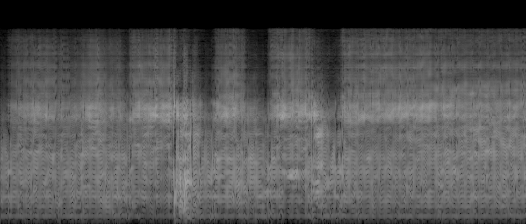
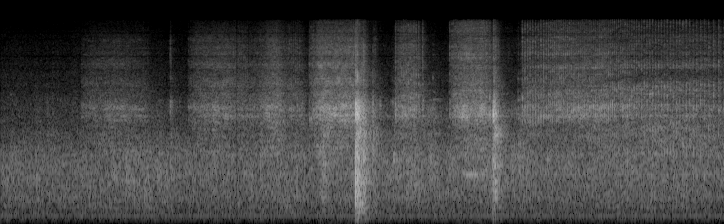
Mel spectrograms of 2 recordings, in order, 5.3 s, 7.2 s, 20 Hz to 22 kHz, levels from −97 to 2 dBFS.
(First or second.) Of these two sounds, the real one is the second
